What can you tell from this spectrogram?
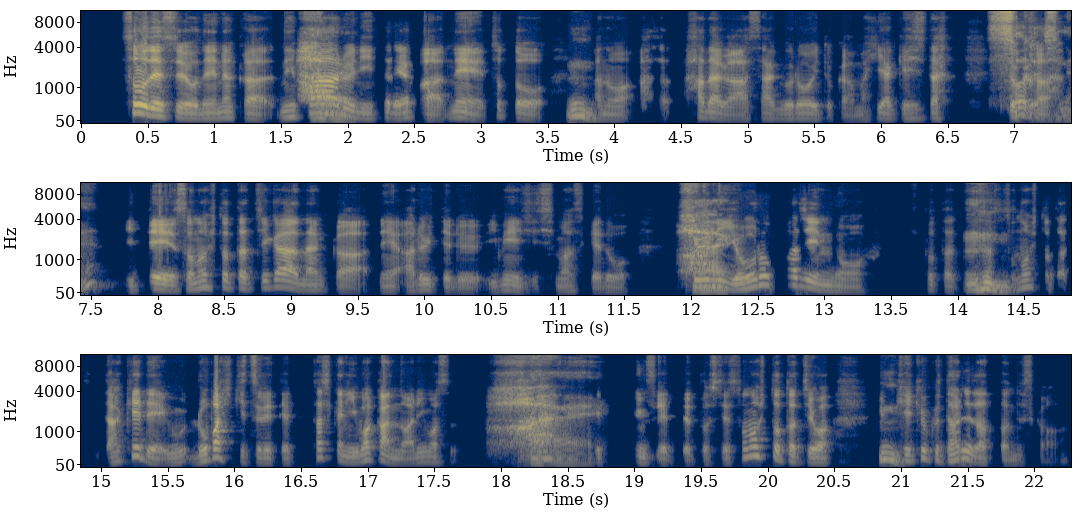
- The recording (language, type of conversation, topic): Japanese, podcast, 偶然の出会いで起きた面白いエピソードはありますか？
- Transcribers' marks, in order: none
